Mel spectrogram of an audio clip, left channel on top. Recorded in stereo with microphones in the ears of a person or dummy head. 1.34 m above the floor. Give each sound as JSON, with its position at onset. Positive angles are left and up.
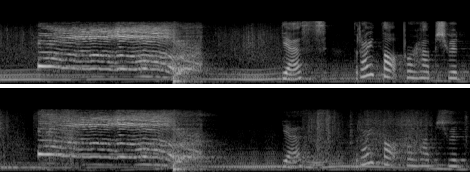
{"t": 0.4, "sound": "a scream", "side_deg": 15, "distance_m": 0.6}
{"t": 2.8, "sound": "a woman speaking", "side_deg": 75, "distance_m": 0.5}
